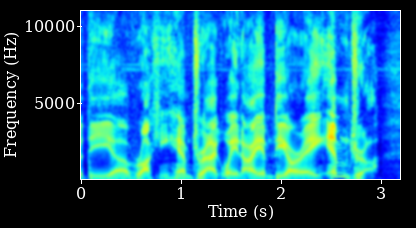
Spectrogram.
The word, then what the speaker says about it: IMDRA: uh Rockingham Dragway imdra imdra is how they say it and then on Deck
